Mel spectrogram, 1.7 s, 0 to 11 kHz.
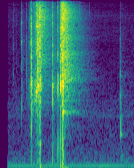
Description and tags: Pistol Gun Cock
Stinger P9 airsoft pistol cock.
